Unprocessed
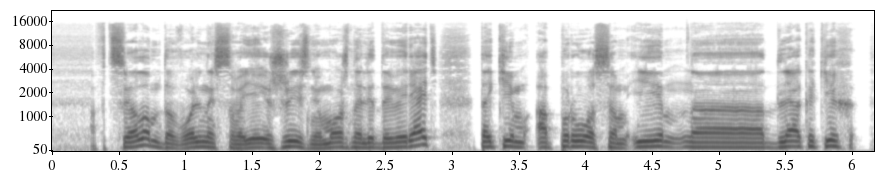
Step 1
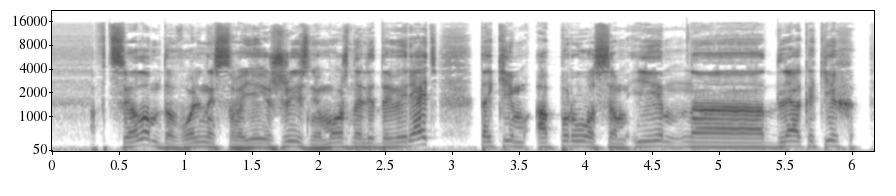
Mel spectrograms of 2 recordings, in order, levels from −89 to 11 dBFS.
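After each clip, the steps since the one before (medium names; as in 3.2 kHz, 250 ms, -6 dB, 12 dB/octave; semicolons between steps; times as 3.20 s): FFT filter 110 Hz 0 dB, 170 Hz -29 dB, 670 Hz -4 dB, 960 Hz +11 dB, 2.1 kHz +14 dB; trim -2 dB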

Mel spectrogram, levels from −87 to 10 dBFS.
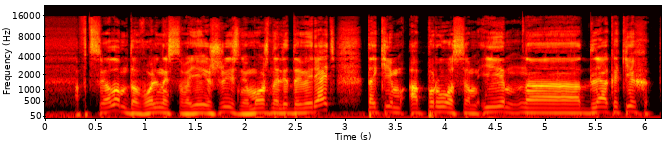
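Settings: compression 6:1, threshold -19 dBFS, peak gain reduction 9.5 dB; trim +2 dB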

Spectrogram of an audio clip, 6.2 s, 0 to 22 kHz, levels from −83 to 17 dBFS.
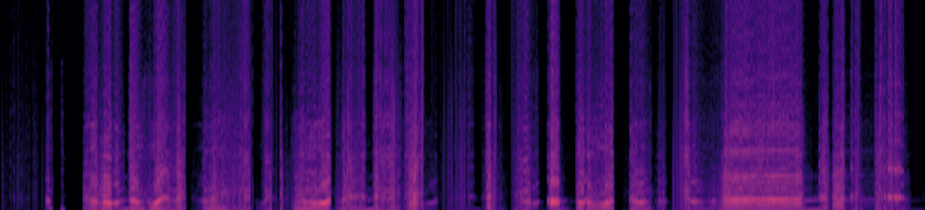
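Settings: dead-time distortion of 0.21 ms; delay 716 ms -22 dB; trim -6.5 dB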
